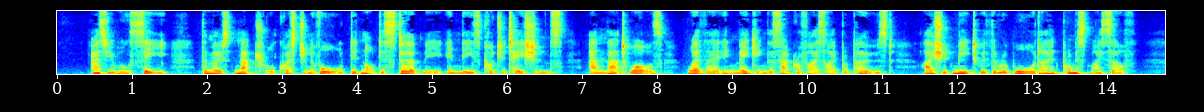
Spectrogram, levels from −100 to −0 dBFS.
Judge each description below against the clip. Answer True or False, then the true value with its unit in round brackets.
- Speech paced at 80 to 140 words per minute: False (150 wpm)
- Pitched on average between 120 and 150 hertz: False (175 Hz)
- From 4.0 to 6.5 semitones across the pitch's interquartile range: True (4.4 semitones)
